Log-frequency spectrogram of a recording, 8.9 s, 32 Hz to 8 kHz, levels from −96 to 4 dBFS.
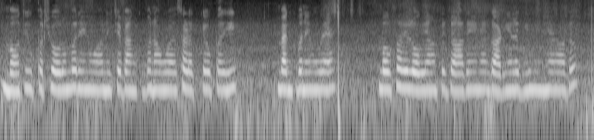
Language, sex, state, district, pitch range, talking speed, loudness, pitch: Hindi, female, Punjab, Pathankot, 230-240 Hz, 215 wpm, -21 LUFS, 235 Hz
